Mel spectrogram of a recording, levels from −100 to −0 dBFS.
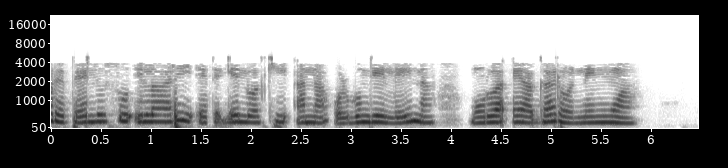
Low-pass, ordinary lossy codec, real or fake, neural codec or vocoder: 7.2 kHz; AAC, 16 kbps; fake; codec, 16 kHz, 4 kbps, X-Codec, HuBERT features, trained on balanced general audio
